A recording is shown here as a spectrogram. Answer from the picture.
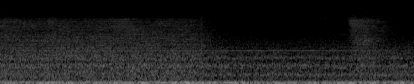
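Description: Steady roar of a glassblowing hot shop's furnaces and glory hole. A high hiss over the low rumble drops away about halfway through and comes back briefly near the end.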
